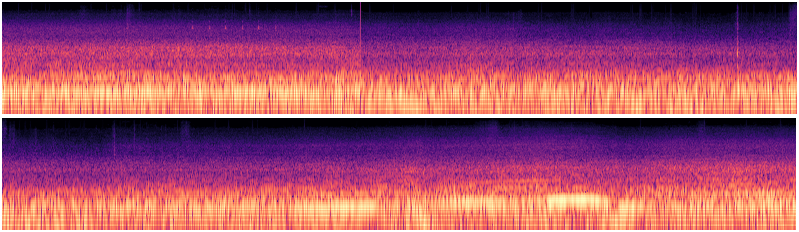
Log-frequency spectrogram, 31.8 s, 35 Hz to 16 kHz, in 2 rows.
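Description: Fiat 500's engine and tyre noise heard inside the cabin while driving at speed. The sound changes abruptly about seven seconds in, and later the engine note climbs for a few seconds as the car accelerates, then drops abruptly with an upshift.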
